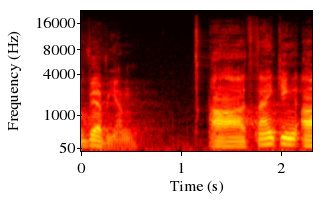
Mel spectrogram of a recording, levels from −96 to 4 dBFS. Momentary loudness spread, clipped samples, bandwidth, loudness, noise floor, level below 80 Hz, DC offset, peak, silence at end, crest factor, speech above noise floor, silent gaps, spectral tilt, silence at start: 20 LU; under 0.1%; 18 kHz; -28 LUFS; -63 dBFS; -60 dBFS; under 0.1%; -14 dBFS; 0 s; 16 dB; 36 dB; none; -6 dB/octave; 0 s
